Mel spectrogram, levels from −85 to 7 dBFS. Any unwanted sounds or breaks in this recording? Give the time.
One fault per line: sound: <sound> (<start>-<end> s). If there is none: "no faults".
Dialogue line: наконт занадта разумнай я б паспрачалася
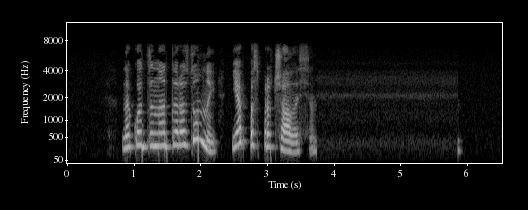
no faults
